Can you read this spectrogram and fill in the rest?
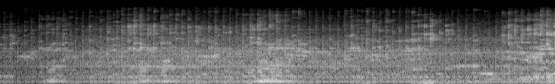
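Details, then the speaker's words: Homelite two-stroke weed eater that sat a very long time, with a replacement carburetor fitted, running at half choke: the buzz sputters and surges unevenly; the mixture screws were found backed all the way out. "She's been sitting around a really long time. And when I checked these screws, they were all the way adjusted out. And you'll get them like that sometimes."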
